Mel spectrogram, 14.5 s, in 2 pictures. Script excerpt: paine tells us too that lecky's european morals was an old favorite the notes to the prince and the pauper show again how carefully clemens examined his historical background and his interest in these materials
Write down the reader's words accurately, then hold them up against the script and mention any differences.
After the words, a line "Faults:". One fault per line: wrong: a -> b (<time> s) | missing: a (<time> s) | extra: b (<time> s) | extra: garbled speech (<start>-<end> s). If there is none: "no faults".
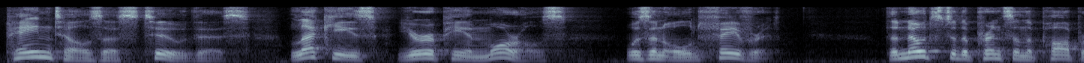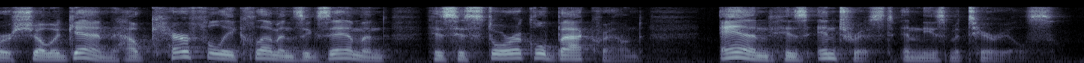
paine tells us too this lecky's european morals was an old favorite the notes to the prince and the pauper show again how carefully clemens examined his historical background and his interest in these materials
Faults:
wrong: that -> this (1.2 s)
